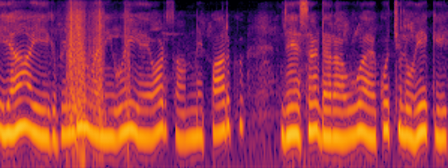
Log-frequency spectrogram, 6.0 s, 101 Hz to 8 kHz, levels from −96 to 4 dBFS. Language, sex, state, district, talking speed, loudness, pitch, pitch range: Hindi, female, Bihar, Purnia, 170 wpm, -19 LUFS, 245 Hz, 225-265 Hz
